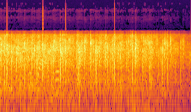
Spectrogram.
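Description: hand clap sound effect

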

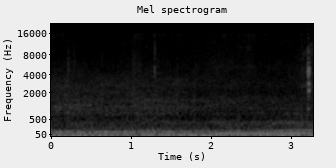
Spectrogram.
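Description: car interior rumble

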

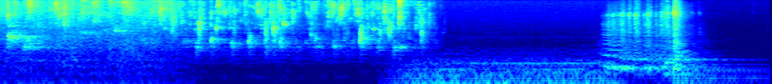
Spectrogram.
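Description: water dripping

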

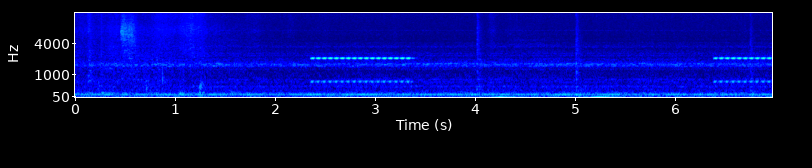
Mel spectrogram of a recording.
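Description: telephone ringing

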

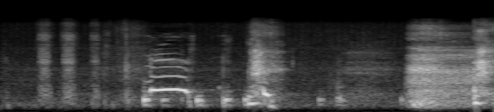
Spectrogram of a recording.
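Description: yawning

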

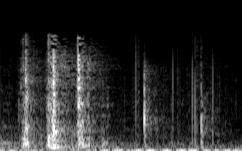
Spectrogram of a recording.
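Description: door opening and closing

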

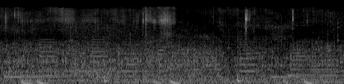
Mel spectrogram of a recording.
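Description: boat moving through water

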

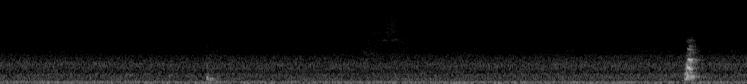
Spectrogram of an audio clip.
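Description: dog barking

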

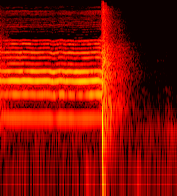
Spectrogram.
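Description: hands clapping

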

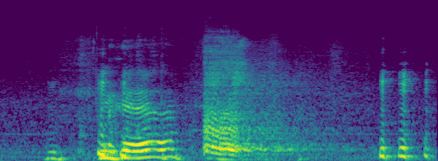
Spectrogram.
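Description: soundboard fart sound effect

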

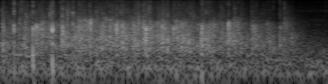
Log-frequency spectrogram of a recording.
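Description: audience round of applause

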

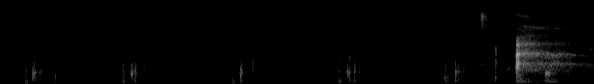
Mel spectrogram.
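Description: chugging beer

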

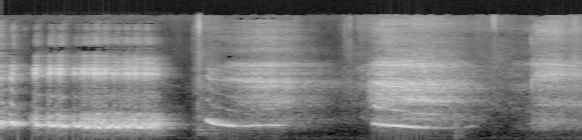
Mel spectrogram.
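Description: man snoring

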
